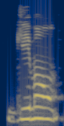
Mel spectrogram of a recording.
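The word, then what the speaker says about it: 疑問: Ví dụ như là nghi vấn thì chúng ta đọc là gì? Gimon.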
